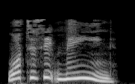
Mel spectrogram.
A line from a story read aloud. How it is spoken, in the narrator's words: Nicky asked impatiently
